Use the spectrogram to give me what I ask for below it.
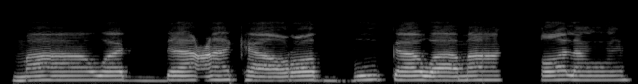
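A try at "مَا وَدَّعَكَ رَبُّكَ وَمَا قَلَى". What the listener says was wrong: Bagus, tapi mimnya masih mau tipis nih. kemudian ain juga sama. Wadda'aka.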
